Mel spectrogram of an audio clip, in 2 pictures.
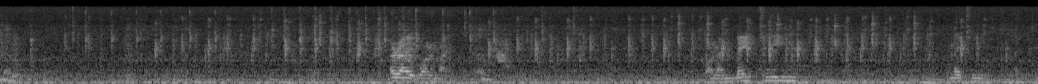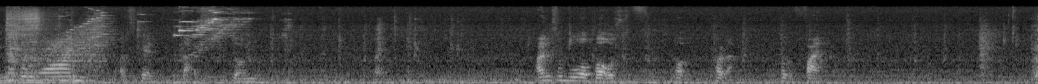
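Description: Video game sound effects play from a television, with bursts, clatter and short musical tones.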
